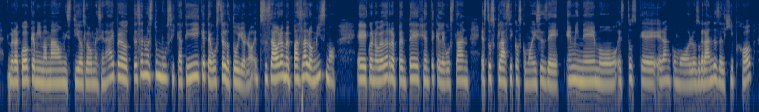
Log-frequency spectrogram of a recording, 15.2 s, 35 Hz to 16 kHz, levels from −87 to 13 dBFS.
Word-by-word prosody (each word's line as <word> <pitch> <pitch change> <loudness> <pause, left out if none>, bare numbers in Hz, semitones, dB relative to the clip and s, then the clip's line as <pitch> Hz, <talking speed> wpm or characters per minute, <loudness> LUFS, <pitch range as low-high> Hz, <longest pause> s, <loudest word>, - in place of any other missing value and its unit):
me 190 - 0
recuerdo 195 +2 +5
que 205 - +2
mi 185 -1 0
mamá 175 0 0
o 180 - -3
mis 175 -2 -5
tíos 180 -2 -1
luego 170 -1 0
me 175 - -5
decían: 175 +2 -7
"Ay, 225 +5 -2
pero 225 -5 +3
esa 230 +5 0
no 270 -1 +3
es 255 - -3
tu 265 0 0
música. 220 -4 0
A - - -5
ti, 235 +5 +2
que 250 - +5
te 190 -5 +3
guste 190 +5 0
lo 185 -5 +4
tuyo", 175 -5 +1
¿no? 160 +2 -6
Entonces, 215 0 -5
ahora 225 +3 +8
me 235 -2 +4
pasa 225 +3 +3
lo 220 -4 +5
mismo. 220 - -2 0.4
Eh, 210 -1 +3
cuando 210 -2 +2
veo 205 - +4
de 235 - +3
repente, 210 0 0
gente 205 +1 -5
que 200 - -4
le 175 -2 -1
gustan 185 +2 -3 0.2
estos 220 -1 -2
clásicos, 200 +1 0
como 170 -1 -8
dices, 175 +1 -5
de 155 -2 -1
Eminem, 190 -2 0
o 165 +1 -1
estos 200 +3 -8
que 180 -3 -2
eran 200 0 -4
como 165 -4 -5
los 170 +1 -3
grandes 185 +3 0
del 170 -2 -3
hip 195 -2 -9
hop. 205 +7 0
195 Hz, 225 wpm, -22 LUFS, 175-220 Hz, 0.4 s, ahora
